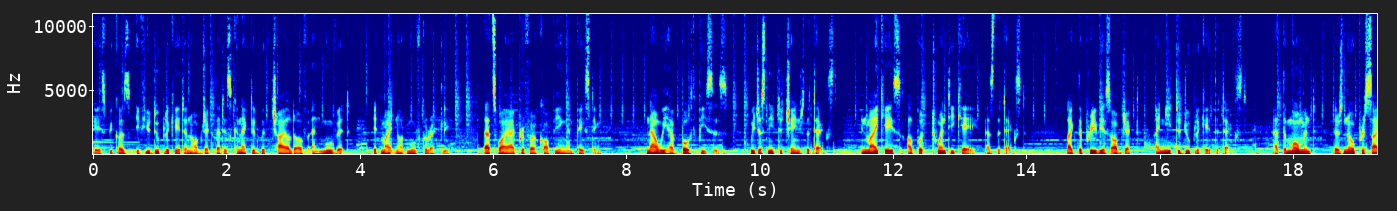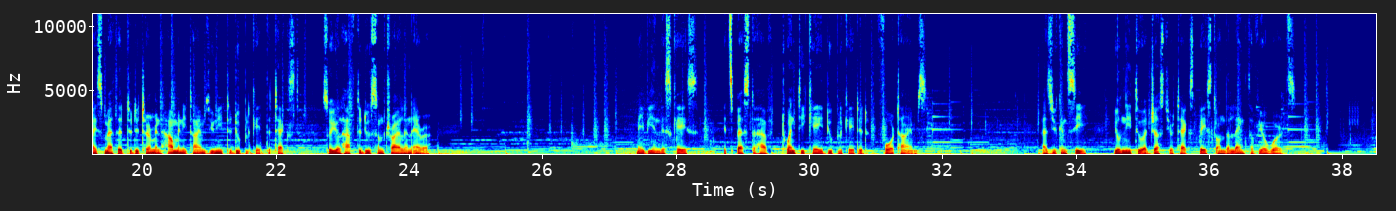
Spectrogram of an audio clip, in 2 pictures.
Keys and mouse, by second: 6.2 click, 7.2 click, 8.5 click, 9.2-15.3 drag, 17.6-25.3 drag, 23.9 ctrl+v, 24.4 ctrl+v, 27.4-34.1 drag, 36.0-37.3 drag, 37.7 click.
